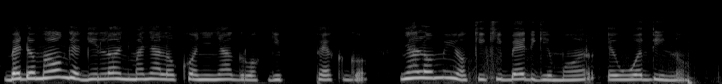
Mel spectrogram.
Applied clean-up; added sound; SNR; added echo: none; none; none; none.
